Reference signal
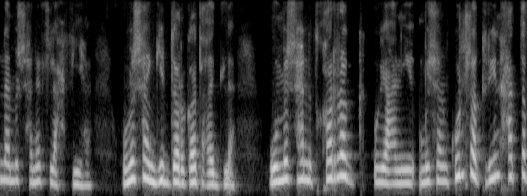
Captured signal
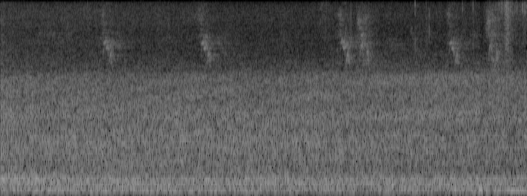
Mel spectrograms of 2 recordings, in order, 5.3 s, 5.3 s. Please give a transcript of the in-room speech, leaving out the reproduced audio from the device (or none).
none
